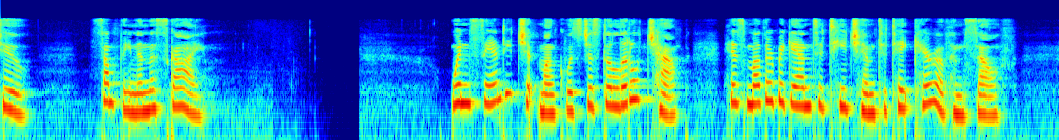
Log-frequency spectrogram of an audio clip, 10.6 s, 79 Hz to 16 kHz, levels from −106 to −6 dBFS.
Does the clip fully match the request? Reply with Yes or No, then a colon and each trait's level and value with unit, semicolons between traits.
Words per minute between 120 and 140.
Yes: slow, 135 wpm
